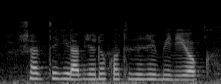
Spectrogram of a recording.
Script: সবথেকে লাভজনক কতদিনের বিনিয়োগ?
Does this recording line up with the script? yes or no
yes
